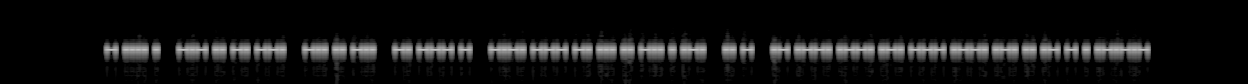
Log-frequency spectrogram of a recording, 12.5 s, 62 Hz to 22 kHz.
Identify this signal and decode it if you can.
Morse code, heard as a keyed tone, about 37 wpm, 700 Hz. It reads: THE KING DID NOT CONSIDER IT APPROPRIATE.
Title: Sentences from Top 1000 Words - Review Part 5 - 40wpm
